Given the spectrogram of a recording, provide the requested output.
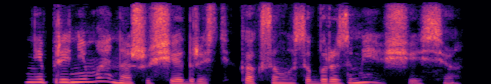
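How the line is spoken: Quiet warning. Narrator (Russian): тихо предостерегла Эриса Фейра

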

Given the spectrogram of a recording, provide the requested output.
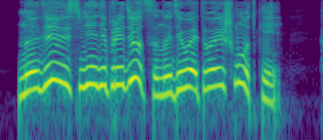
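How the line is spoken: Chuckling warrior. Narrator (Russian): хохотнул воин

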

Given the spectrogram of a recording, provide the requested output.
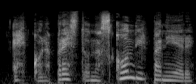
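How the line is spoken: Urgent exclamation. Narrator (Italian): esclamò, udendo sbattere l'uscio di casa e un passo nell'atrio

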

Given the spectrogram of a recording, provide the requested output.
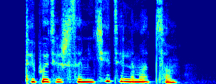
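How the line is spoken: Whisper. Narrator (Russian): услышала я ее шепот

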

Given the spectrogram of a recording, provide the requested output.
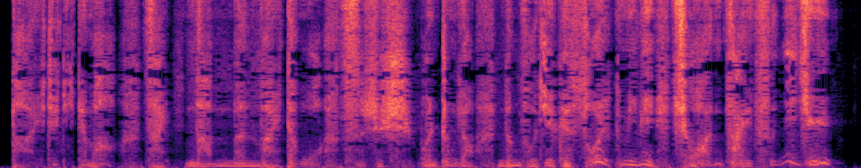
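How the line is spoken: Hushed whisper. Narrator (Chinese): 楚留香压低了语声，悄悄地说

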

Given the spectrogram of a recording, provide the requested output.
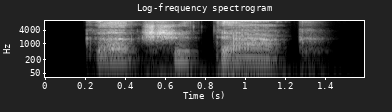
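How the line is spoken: Whisper. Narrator (Russian): прошептал

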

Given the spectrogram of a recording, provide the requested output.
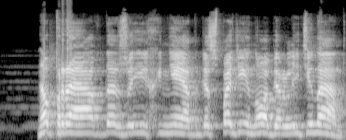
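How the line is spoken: Shouting into phone. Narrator (Russian): кричал в телефон Ванек

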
